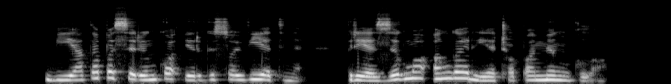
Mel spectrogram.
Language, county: Lithuanian, Šiauliai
